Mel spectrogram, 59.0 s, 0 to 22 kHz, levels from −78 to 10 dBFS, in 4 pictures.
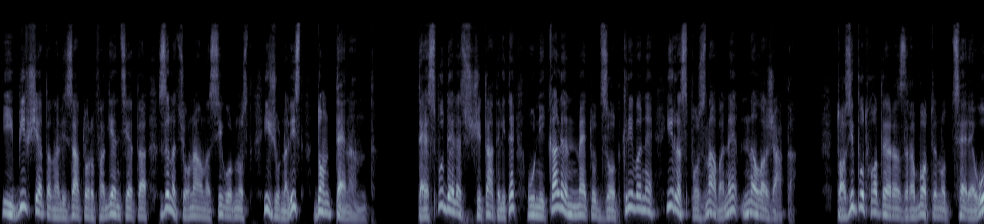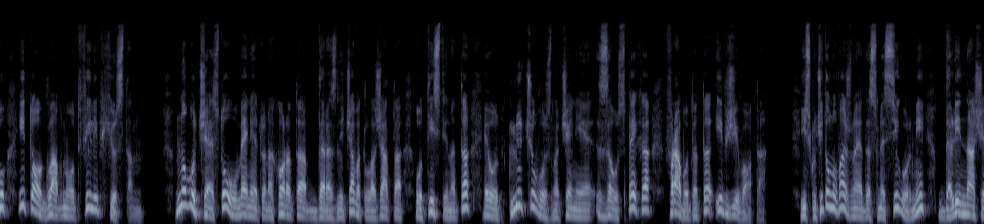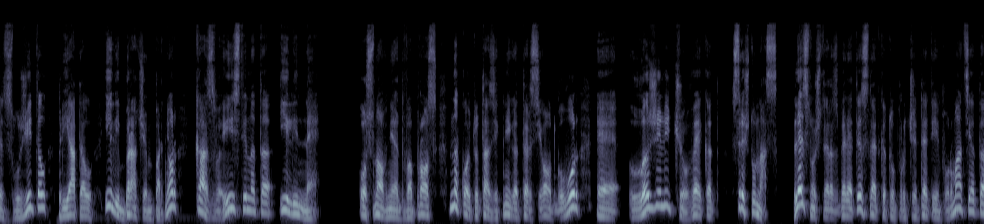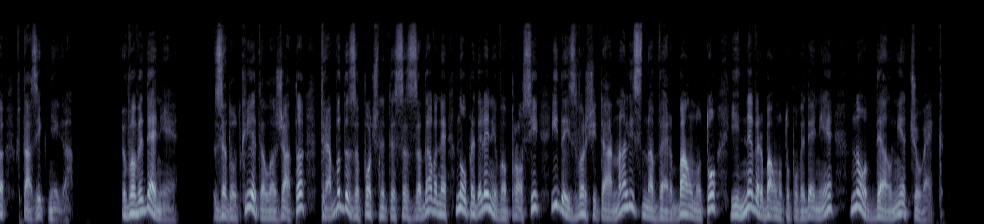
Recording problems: uneven, jittery; strongly; from 4 to 58 s

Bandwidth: 14.5 kHz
